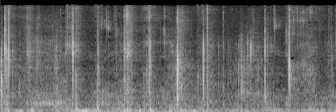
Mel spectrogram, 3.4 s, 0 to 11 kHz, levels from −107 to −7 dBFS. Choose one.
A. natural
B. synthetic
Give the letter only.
B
